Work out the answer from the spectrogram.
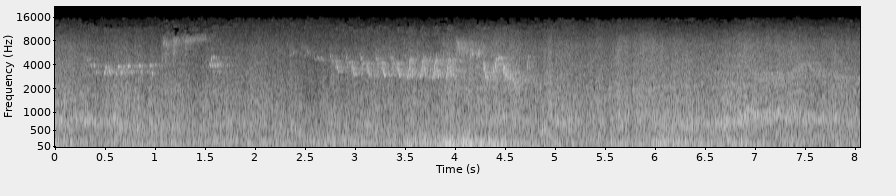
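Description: High bird chirps and a fast trill of repeated notes about three seconds in, over a steady loud rushing noise.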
